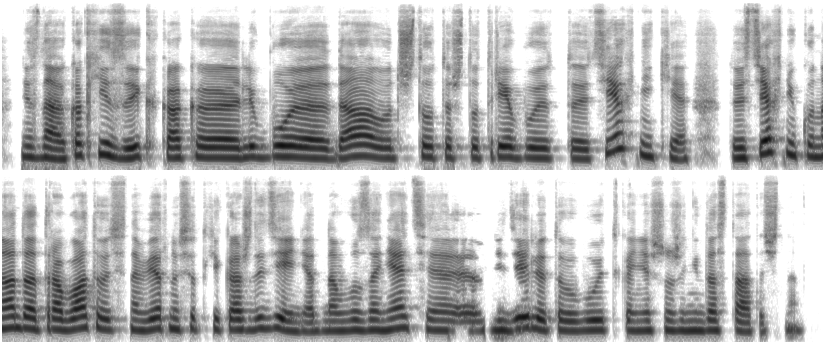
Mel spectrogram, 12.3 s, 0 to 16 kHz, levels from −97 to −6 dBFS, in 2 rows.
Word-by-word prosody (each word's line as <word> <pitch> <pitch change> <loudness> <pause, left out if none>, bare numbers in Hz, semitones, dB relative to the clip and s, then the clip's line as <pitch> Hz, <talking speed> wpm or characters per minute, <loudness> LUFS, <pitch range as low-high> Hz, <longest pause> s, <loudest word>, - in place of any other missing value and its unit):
не 200 - -2
знаю, 185 -3 +2
как 230 +6 -2
язык, 200 -5 +1
как, 190 0 +1
э, 190 -1 +5
любое, 195 -2 +4
да, 205 +4 +4
вот 185 -1 -3
что-то, 195 +1 -3
что 190 +1 -6
требует, 185 -2 -1
э, 170 -1 -1
техники. 205 - -2 0.3
То 185 - -3
есть 185 0 0
технику 250 -4 +2
надо 215 +1 +4
отрабатывать, 200 0 +2
наверно, 200 +3 -1
все-таки 200 0 -8
каждый 190 +1 -1
день. 195 -6 0
И - - -6
одного 170 +3 -3
занятия 185 -3 -2
в - - -38
неделю 195 +3 +2
этого 180 -1 -3
будет, 180 +1 -3
конечно 175 0 -5
же, 175 - -4
недостаточно. 175 0 -4
190 Hz, 160 wpm, -24 LUFS, 180-205 Hz, 0.3 s, э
